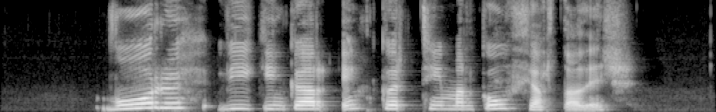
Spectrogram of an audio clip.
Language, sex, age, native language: Icelandic, female, 20-29, Icelandic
